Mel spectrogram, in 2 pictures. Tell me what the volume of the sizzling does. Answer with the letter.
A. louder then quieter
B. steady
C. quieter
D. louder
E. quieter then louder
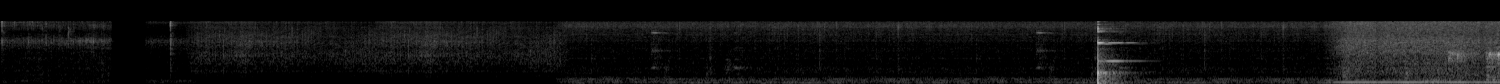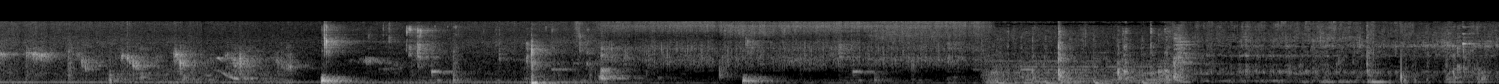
D.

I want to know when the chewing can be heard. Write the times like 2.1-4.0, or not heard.
14.2-24.8.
